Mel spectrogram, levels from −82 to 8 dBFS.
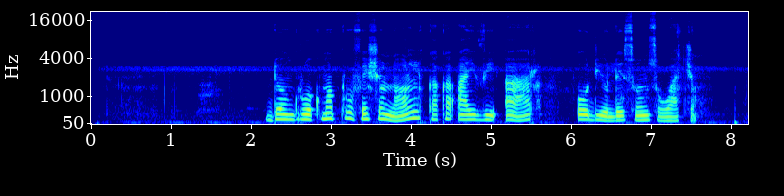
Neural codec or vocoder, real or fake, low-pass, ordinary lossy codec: none; real; none; none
